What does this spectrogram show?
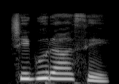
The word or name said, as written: ಚಕಾರಿಸು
